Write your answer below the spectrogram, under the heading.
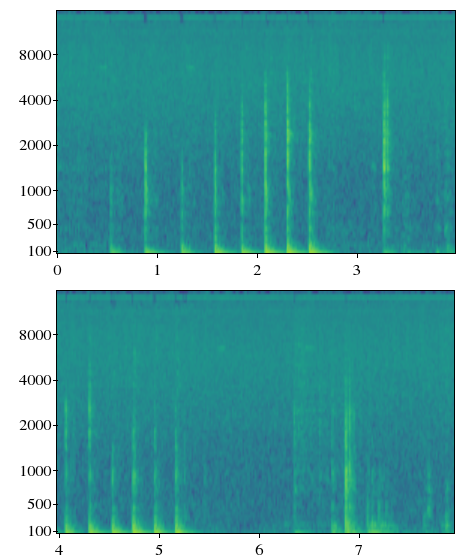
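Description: Quick runs of dull wooden knocks and thumps on a wooden workbench as small wooden blocks and a glue bottle are handled. About four knocks a second, in three bunches with short pauses between them.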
